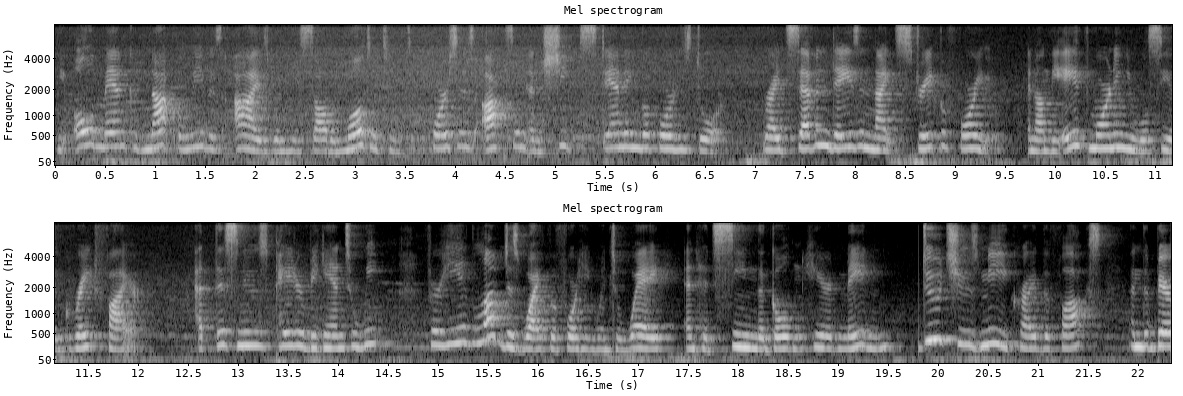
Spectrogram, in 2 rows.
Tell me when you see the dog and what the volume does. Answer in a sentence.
You can't hear the dog here.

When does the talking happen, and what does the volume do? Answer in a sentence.
The talking can be heard from 0.0 to 22.2 s, at a steady volume.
